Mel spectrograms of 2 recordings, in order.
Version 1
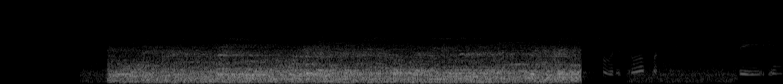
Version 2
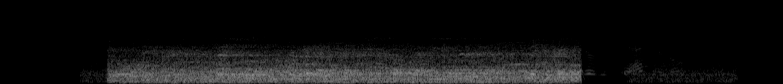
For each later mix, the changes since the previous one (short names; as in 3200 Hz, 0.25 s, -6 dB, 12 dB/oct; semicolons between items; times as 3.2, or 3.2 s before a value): speech: entry -2.10 s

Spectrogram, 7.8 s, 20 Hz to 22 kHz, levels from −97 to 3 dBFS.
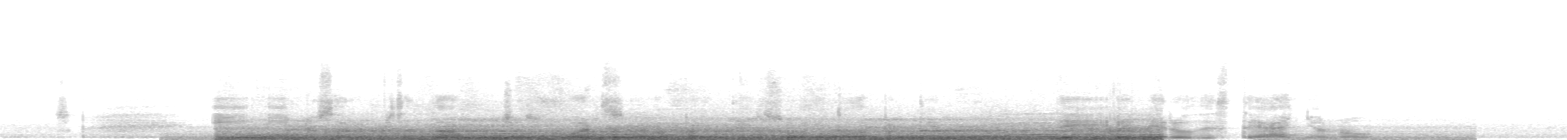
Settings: speech +9.0 dB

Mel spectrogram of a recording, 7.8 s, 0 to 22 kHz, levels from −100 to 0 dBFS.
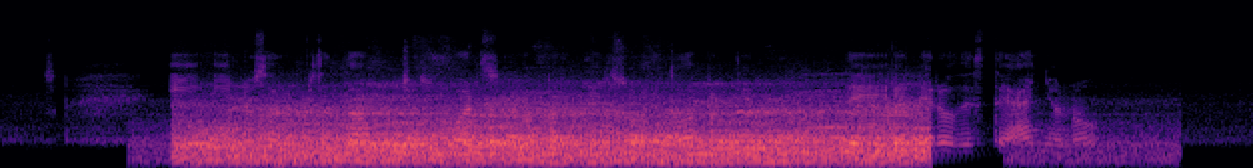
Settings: none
